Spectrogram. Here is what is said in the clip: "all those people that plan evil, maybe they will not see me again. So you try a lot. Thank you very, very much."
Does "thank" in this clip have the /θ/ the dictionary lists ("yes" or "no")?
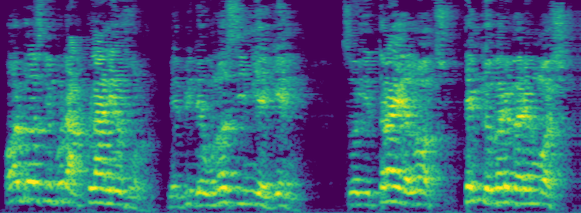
no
